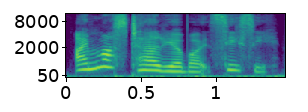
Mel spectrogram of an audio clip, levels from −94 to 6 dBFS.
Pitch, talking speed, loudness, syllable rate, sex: 270 Hz, 245 wpm, -15 LUFS, 6.0 syllables/s, female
